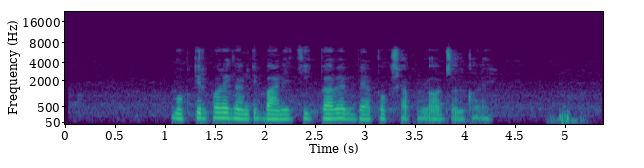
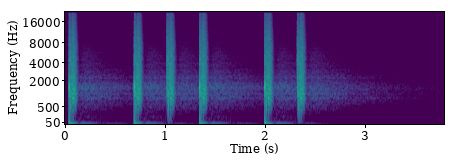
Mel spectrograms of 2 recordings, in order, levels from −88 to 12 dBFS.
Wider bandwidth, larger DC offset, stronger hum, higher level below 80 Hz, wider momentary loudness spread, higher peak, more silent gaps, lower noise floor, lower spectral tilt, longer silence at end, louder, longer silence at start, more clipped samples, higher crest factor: second, 7 kHz vs over 20 kHz; neither; neither; about the same, -56 dBFS vs -54 dBFS; first, 18 LU vs 11 LU; about the same, -6 dBFS vs -4 dBFS; neither; second, -60 dBFS vs -78 dBFS; first, -7.5 dB/octave vs 0.5 dB/octave; second, 0.25 s vs 1.4 s; first, -26 LUFS vs -29 LUFS; first, 1.05 s vs 0.05 s; neither; second, 22 dB vs 28 dB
